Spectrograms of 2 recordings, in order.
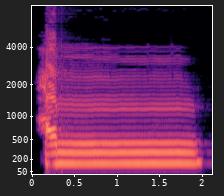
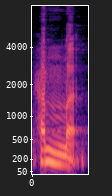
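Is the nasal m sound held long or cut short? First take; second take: long; short. First: The m sound is held long with nasal hum. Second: The m sound is short, with no hum. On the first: The speaker calls it right. "harus dibaca panjang ... dibaca dengung, dua ketuk minimal" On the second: The speaker calls it wrong. "jangan sampai dibaca hamma. Ini kesalahan yang sering terjadi, yaitu dibaca pendek"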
